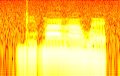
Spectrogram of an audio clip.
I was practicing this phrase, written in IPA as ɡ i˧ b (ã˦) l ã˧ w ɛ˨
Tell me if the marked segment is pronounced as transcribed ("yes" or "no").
yes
